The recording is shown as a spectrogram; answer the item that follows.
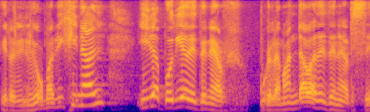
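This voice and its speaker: Pitch swinging very widely, a man rattles along at a very fast pace. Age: old. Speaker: philosophy professor. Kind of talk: lecture.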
